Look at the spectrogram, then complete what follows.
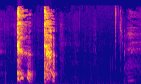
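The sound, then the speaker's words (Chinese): Throat clearing: two loud, rasping, cough-like bursts in quick succession, followed by a few faint small noises. “先清清嗓子啊”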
